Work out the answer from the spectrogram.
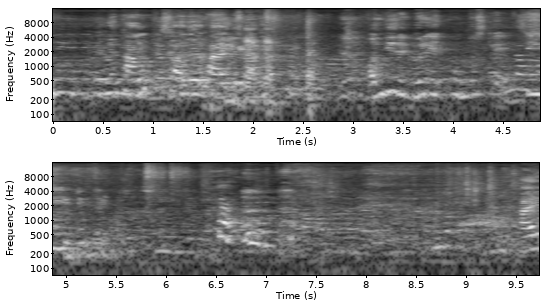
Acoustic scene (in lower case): cafe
